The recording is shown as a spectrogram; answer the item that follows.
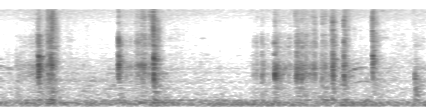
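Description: Carving knife cutting a small wooden decoy piece by hand: a series of short, sharp shaving cuts at irregular intervals, in small clusters.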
